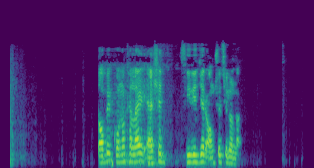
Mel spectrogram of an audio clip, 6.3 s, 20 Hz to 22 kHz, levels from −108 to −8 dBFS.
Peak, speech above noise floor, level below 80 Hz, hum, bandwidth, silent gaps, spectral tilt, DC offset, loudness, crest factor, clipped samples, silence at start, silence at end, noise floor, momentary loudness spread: -8 dBFS; 61 dB; -72 dBFS; none; 7.8 kHz; 1.10-1.15 s; -5.5 dB/octave; under 0.1%; -26 LUFS; 20 dB; under 0.1%; 0.2 s; 1.5 s; -87 dBFS; 8 LU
